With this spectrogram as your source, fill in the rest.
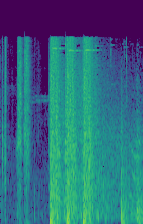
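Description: Gunfire cracks in rapid, loud bursts.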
